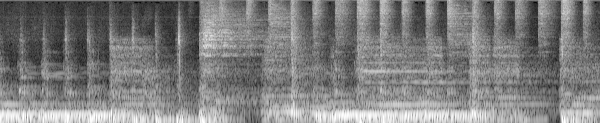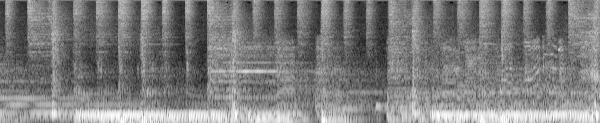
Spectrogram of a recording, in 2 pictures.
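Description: Live rock band playing an instrumental passage: an electric bass guitar riff repeats in phrases about every four seconds, with short breaks between them, over drum and cymbal hits and guitar.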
